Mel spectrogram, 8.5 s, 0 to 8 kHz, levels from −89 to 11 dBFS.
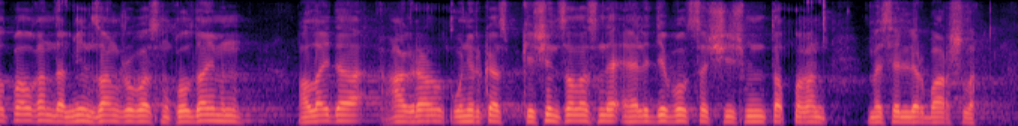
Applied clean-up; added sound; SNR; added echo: neural mask model Resemble Enhance denoiser.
